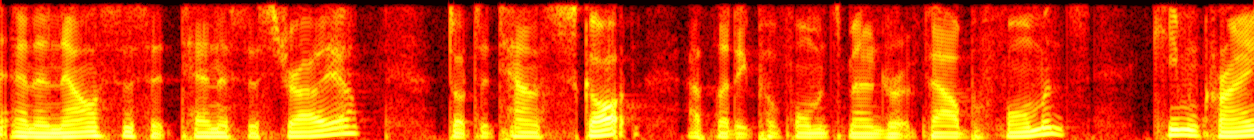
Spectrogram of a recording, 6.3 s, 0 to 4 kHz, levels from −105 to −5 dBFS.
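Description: At 1.52 s a packet arrived late and the jitter buffer ran dry, a short stall from a late packet. The receiver stretched the preceding sound by 25 ms until the packet arrived, then carried on, so nothing is lost. Up to 1.68 s that sound is held slightly too long, with a slight buzz or dip.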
